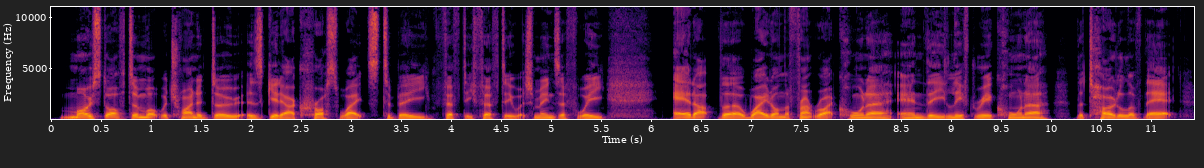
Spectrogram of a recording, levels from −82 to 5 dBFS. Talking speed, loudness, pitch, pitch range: 200 wpm, -19 LUFS, 100 Hz, 95-105 Hz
